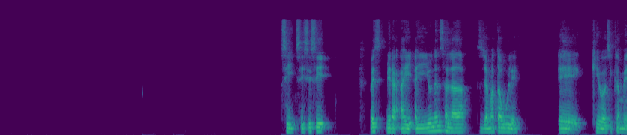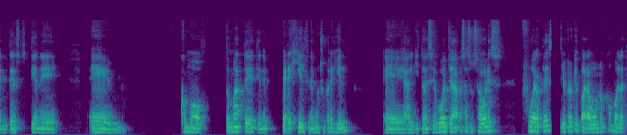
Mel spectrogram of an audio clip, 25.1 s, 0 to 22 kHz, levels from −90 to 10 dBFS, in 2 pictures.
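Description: At 23.56 s the speech drops out for about 0.2 s, a digital broadcast dropout: the receiver lost valid frames and muted with a 3 ms fade, so that audio is lost.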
